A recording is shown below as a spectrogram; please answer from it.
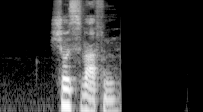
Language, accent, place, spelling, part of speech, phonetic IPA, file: German, Germany, Berlin, Schusswaffen, noun, [ˈʃʊsˌvafn̩], De-Schusswaffen.ogg
- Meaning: plural of Schusswaffe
